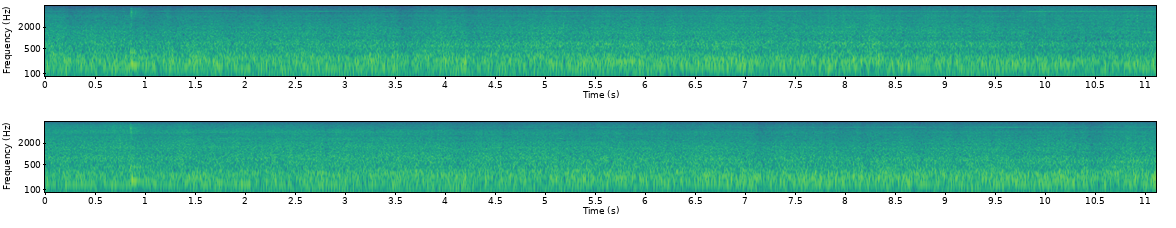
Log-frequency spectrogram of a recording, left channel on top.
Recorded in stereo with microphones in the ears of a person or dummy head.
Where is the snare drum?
60° right (ahead or behind), 4.5 m.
